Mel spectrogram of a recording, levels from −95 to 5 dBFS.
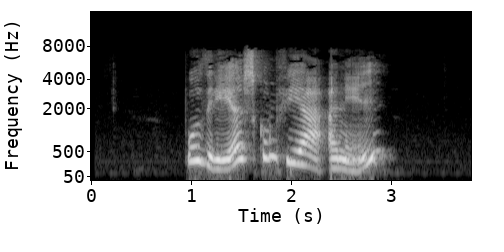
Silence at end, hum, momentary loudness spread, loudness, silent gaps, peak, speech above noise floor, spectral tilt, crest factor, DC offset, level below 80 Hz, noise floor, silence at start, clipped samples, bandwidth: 0.85 s; none; 6 LU; -16 LUFS; none; -2 dBFS; 59 dB; -4.5 dB/octave; 16 dB; under 0.1%; -62 dBFS; -74 dBFS; 0.95 s; under 0.1%; 7.6 kHz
